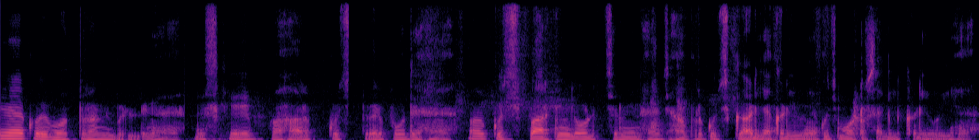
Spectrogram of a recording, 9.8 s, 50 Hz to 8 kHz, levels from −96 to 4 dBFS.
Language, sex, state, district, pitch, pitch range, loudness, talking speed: Hindi, male, Uttar Pradesh, Muzaffarnagar, 110 Hz, 100-120 Hz, -46 LUFS, 210 wpm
